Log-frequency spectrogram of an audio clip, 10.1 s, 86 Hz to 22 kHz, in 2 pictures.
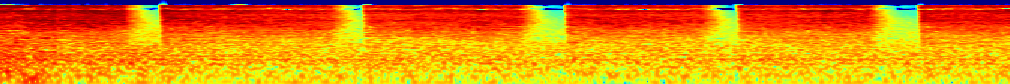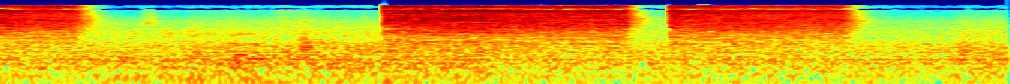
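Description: Air-powered spray gun on a bottle of U-POL Raptor bed liner, set at about 30 PSI, spraying the textured coating in about eight hissing bursts of a second or less as the trigger is pulled and let go. A longer pause comes around the middle, and the spraying stops shortly before the end.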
